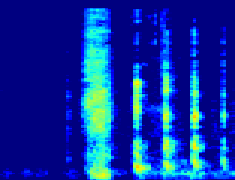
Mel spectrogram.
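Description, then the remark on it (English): A sleeping woman snoring lets out a sharp, noisy snort once, followed by a quick run of four short, choppy snuffling sounds, all moderately loud against an otherwise quiet background. “you snorted again.”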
